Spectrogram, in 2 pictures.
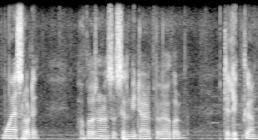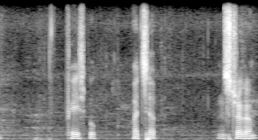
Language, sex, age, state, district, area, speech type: Assamese, male, 45-60, Assam, Morigaon, rural, spontaneous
